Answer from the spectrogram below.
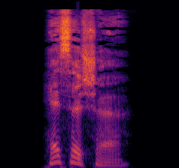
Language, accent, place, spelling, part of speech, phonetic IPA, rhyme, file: German, Germany, Berlin, hessischer, adjective, [ˈhɛsɪʃɐ], -ɛsɪʃɐ, De-hessischer.ogg
- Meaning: inflection of hessisch: 1. strong/mixed nominative masculine singular 2. strong genitive/dative feminine singular 3. strong genitive plural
